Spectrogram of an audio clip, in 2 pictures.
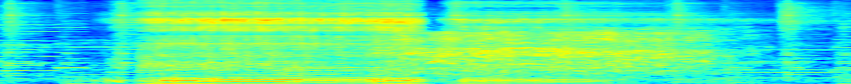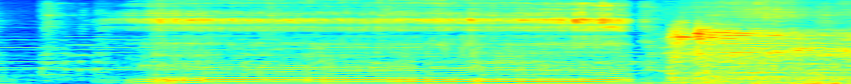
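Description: Exaggerated comic snoring by a performer's voice: two long, drawn-out snores, the second starting about five seconds in, with a softer breath between them.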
